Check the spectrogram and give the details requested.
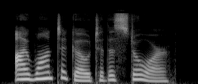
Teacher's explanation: Stress on want. Go store. Even though to the is two syllables, they are said quickly to keep the rhythm. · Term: stress timed, stress-timed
